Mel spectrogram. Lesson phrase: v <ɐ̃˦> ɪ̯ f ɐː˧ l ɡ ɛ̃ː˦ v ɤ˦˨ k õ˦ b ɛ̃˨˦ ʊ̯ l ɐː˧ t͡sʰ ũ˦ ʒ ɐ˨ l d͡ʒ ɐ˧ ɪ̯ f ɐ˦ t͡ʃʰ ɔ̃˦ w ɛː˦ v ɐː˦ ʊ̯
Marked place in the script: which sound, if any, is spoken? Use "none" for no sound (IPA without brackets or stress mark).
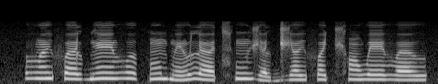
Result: ɐ̃˦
